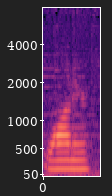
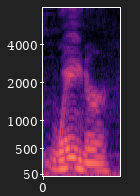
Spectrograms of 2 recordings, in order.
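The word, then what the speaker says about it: Waner: I know some people pronounce it Warner. Ever since I was just a wee little guy, I had the name Wainer drilled into my skull.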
